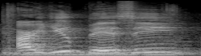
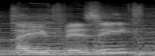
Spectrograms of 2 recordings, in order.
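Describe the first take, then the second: First: It is said in an exaggerated, dramatic way. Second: It is said in a fairly plain way.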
